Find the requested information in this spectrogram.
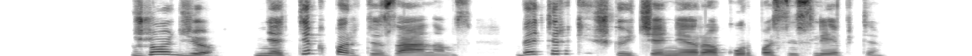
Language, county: Lithuanian, Kaunas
